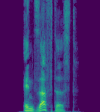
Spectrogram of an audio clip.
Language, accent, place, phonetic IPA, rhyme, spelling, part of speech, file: German, Germany, Berlin, [ɛntˈzaftəst], -aftəst, entsaftest, verb, De-entsaftest.ogg
- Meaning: inflection of entsaften: 1. second-person singular present 2. second-person singular subjunctive I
